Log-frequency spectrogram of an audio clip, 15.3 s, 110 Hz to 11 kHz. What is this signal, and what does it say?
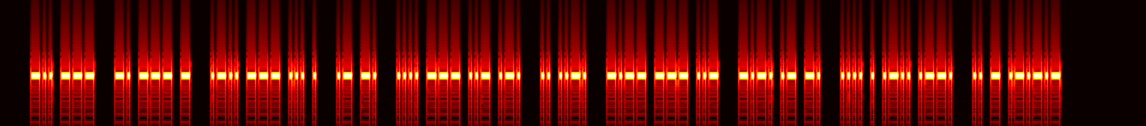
Morse code, heard as a keyed tone, about 30 wpm, 700 Hz. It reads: DO NOT LOSE AN HOUR IF YOU CAN HELP IT.
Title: Sentences from Top 1100 Words 30wpm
